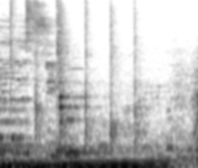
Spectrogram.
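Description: Live band playing: drum kit strikes over held guitar and bass notes, with a singer's voice.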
